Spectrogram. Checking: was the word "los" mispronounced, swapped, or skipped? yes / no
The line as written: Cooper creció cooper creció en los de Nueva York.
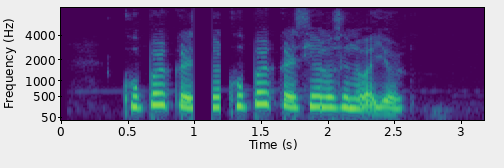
no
